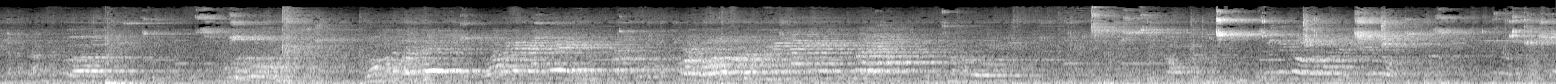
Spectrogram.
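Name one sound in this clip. Children shout and call out to each other in a large echoing hall.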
